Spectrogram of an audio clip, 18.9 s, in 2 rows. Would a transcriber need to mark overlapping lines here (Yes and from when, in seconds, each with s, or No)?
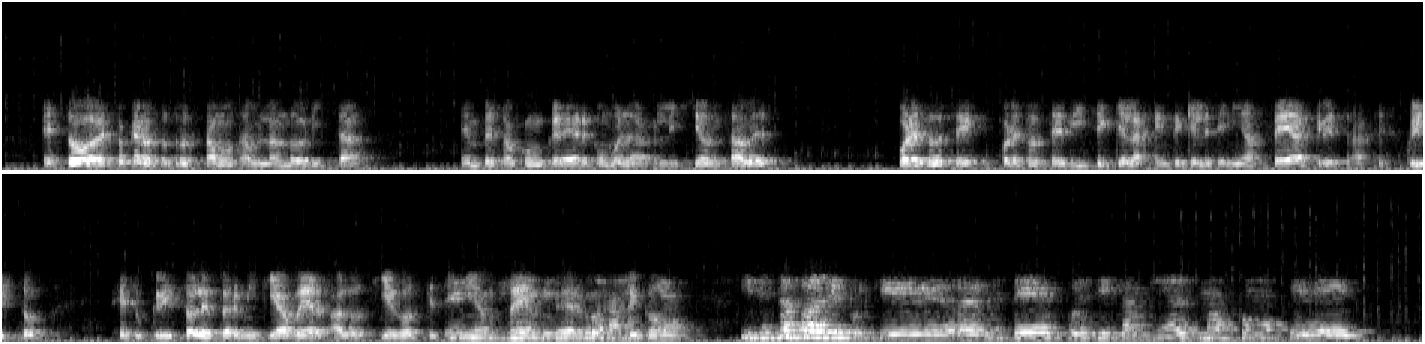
Yes, from 12.4 s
